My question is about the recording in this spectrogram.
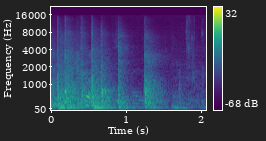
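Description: Several scattered knocks of hands thumping on wooden parliamentary desks, with background voices in the chamber. They die down near the end.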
